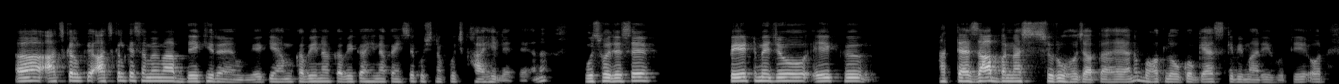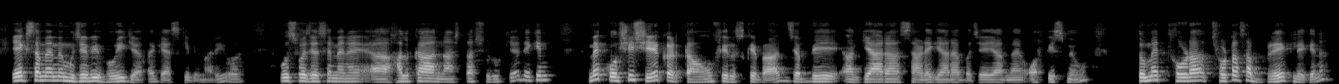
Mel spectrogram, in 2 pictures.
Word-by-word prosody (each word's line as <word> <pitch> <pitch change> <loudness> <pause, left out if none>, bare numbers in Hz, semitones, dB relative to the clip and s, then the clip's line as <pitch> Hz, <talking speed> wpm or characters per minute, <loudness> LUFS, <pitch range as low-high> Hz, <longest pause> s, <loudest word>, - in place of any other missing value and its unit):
अ, 155 - +2
आजकल 165 +1 +4
के 175 - -3
आजकल 155 +3 -4
के 175 0 -1
समय 160 -1 -1
में 160 0 +3
आप 155 -4 +1
देख 140 +1 -1
ही 150 - 0
रहे 130 -4 -4
होंगे 110 +2 -8
कि, 135 - -7
हम 130 0 -6
कभी 135 +1 -1
न 140 0 -4
कभी, 135 0 -1
कहीं 135 -1 -5
न - - -4
कहीं 130 -1 -6
से 125 +4 -7
कुछ 140 -1 -10
न - - -7
कुछ 135 - -10
खा 125 - -1
ही 120 +1 -5
लेते 95 -2 -14
हैं, 90 - -16
है - - -12
ना? - - -8 0.4
उस 140 +2 -1
वज़ह 150 -1 +4
से 170 0 +5 0.8
पेट 165 +1 +5
में 165 -1 +3
जो 160 +1 +3 0.3
एक 155 +1 0 0.9
अ, 145 - 0
तहजाब 155 +2 +6
बनना 145 -1 +1
शुरू 145 0 -1
हो 125 -1 -3
जाता 115 0 -1
है, 120 - -3
है 120 - -3
ना? - - -6
बहुत 130 -7 -5
लोगों 120 -2 -3
को 130 - -3
गैस 125 +2 -4
की 130 - -9
बीमारी 115 -1 -7
होती 105 +2 -14
है 120 - -7
और 120 - -9 0.3
एक 180 +1 +7
समय 190 -1 +4
में 185 0 +2
मुझे 155 -2 +3
भी 160 +1 +5
हो 130 +2 -4
ही 155 - +4
गया - - -4
था 130 - -8
गैस 100 - -5
की - - -10
बीमारी - - -13
और 120 0 -9 0.4
उस 160 0 -4
वज़ह 150 -1 +4
से 145 +1 -4
मैंने 140 -1 -1
अ, 120 0 +1
हल्का 140 +1 +3
नाश्ता 125 0 -4
शुरू 130 -1 -10
किया, 160 +8 -6
लेकिन 205 +2 -2 0.4
मैं 230 +1 +4
कोशिश 180 +4 +3
ये 175 +4 +8
करता - - +2
हूँ, 120 +3 -2
फिर 145 -2 +1
उसके 130 +1 -2
बाद 155 - +1
जब 130 -1 0
भी 135 0 +2 0.4
11 125 0 +2
साढ़े 115 -4 -2
11 110 0 -3
बजे 110 +3 -5
या 110 -1 -2
मैं 105 0 -5 0.2
ऑफ़िस 120 +3 -7
में 115 - -6
हूँ 200 +4 -10 0.5
तो 165 - +6
मैं 205 +4 +4
थोड़ा 175 -1 +4
छोटा-सा 185 +5 +2 0.2
ब्रेक 135 +6 +1
लेके 115 -4 -3
न 215 - -7
140 Hz, 235 wpm, -23 LUFS, 125-160 Hz, 0.9 s, ये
